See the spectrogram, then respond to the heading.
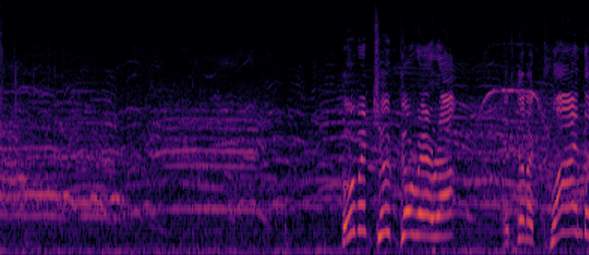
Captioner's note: crowd cheering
